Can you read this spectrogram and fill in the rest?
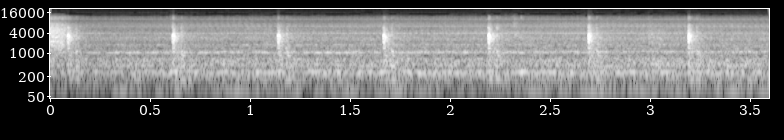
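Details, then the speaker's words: Vevor diesel air heater first test run on diesel, before install, starting at level 3: steady sharp dosing pump ticks about twice a second over low fan rush, growing as fuel reaches burner; normal startup. "it's heating up you can hear it ticking up getting louder and louder fuel's getting into burner getting ready to take off now it starts at three every time"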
